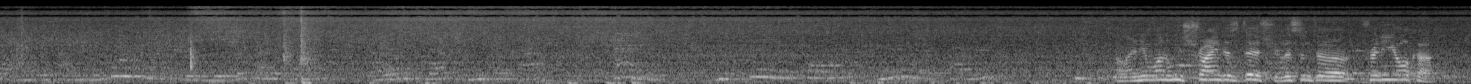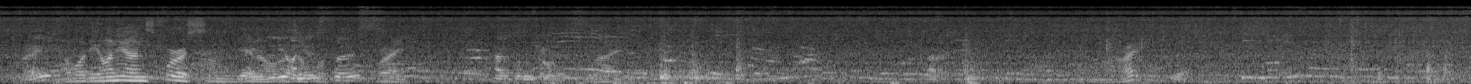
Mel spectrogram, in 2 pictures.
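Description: Food sizzles gently in a hot pan.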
